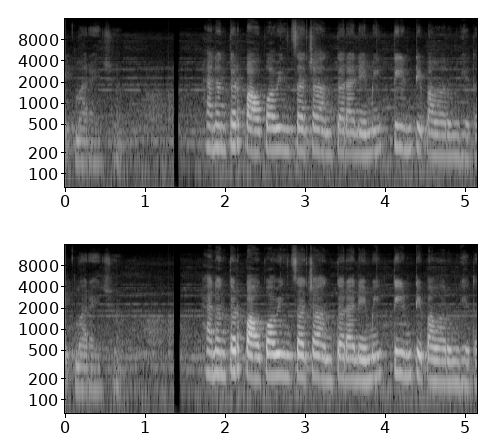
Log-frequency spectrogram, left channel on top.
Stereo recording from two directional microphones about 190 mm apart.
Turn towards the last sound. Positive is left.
turn(degrees=-10)  # may be behind; listen again after turning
